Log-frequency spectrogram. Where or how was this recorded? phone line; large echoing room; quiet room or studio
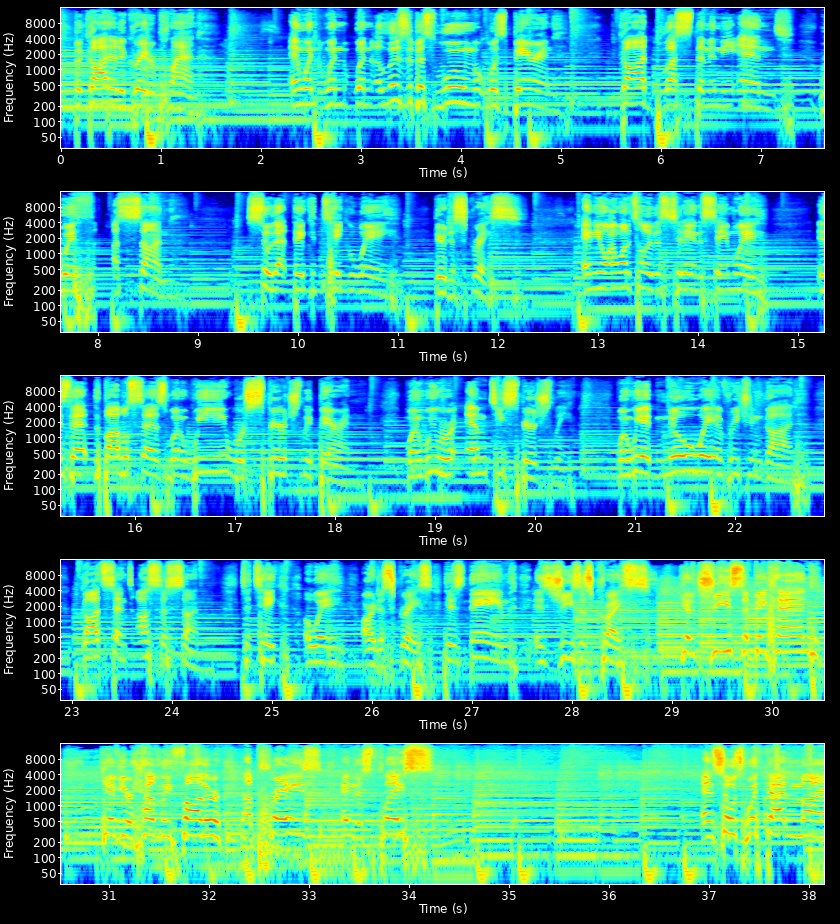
large echoing room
